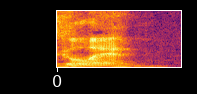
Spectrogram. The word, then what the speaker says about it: Galan: last name like that, I've had so many different like pronunciations of it. I've had Galan, Galan, Galen. What I don't even know other ones. Somebody really butchered it. I totally forgot, but it's Galan.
